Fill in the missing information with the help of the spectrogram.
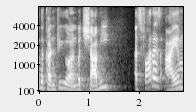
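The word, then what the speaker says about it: Xabi: So they have spelled his name Shabier Alonzo with a B. That's why it's pronounced shabi.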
